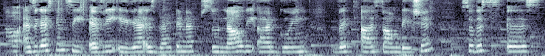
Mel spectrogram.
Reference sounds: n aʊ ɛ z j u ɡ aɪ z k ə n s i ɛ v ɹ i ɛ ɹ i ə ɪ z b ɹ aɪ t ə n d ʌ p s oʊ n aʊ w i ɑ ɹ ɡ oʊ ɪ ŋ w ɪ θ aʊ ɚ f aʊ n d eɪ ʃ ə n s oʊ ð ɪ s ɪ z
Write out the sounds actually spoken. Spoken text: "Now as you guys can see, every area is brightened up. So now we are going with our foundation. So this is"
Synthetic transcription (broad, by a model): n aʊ ɛ z j u ɡ aɪ z k ə n s i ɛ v ɹ i ɛ ɹ i ə ɪ z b ɹ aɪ t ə n ʌ p s oʊ n aʊ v i ɑ ɹ ɡ oʊ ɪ ŋ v ɪ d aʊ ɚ f aʊ n d eɪ ʃ ə n s oʊ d ɪ s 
